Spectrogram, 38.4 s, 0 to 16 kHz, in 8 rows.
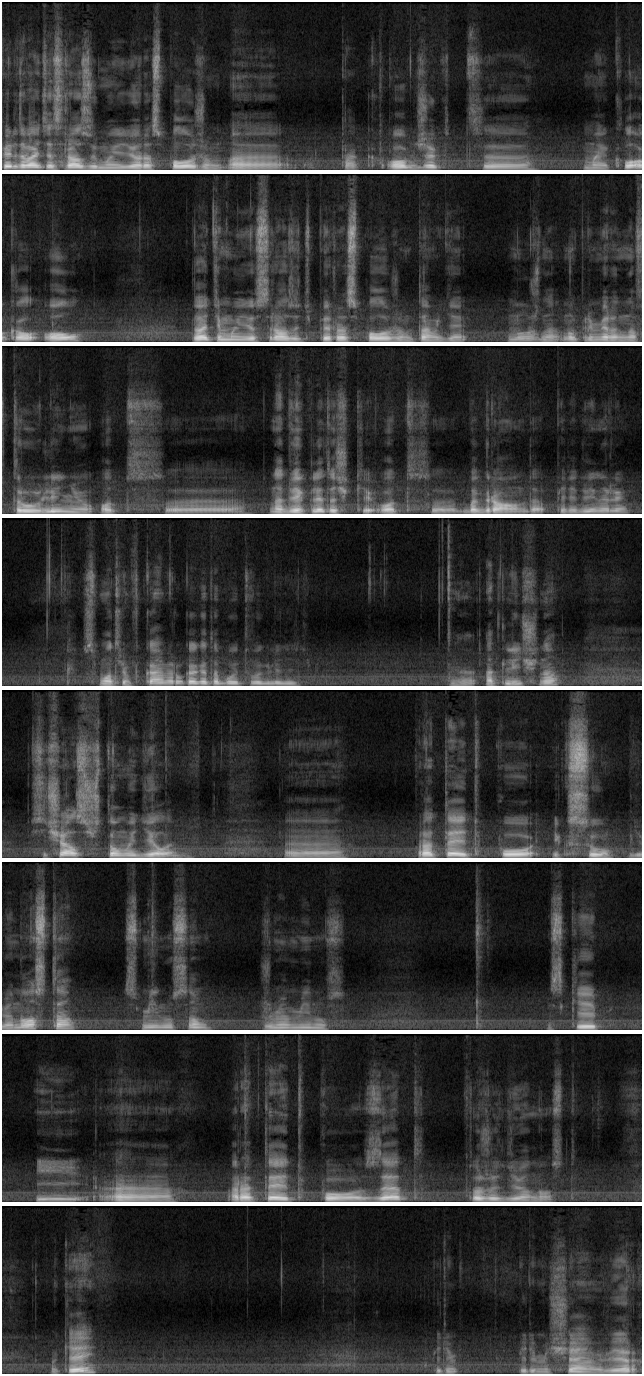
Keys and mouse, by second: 2.8-5.0 drag, 6.0-7.0 right drag, 7.0-7.8 middle drag, 7.8-10.6 drag, 12.7-15.4 drag, 15.4 KP_0, 22.2 r, 30.5 r, 35.6-37.6 drag, 37.8-38.4 middle drag.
